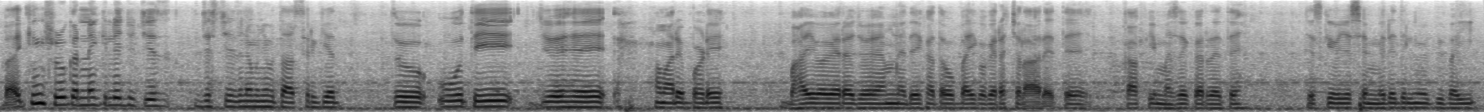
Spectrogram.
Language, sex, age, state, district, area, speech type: Urdu, male, 18-30, Uttar Pradesh, Siddharthnagar, rural, spontaneous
